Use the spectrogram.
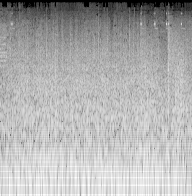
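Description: Weapon fire from an AX and resulting explosions in the mech combat game RogueTech, a dense, continuous rumbling roar of blasts and booms with no talk.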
